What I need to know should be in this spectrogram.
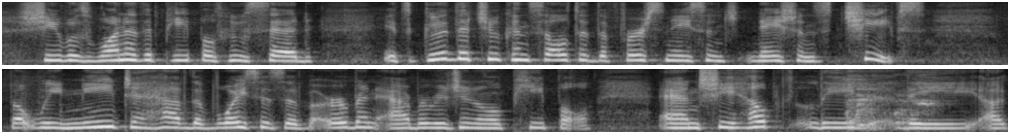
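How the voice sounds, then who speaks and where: A soft-spoken woman giving a formal, measured introduction as panel moderator. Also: fairly high pitch.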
